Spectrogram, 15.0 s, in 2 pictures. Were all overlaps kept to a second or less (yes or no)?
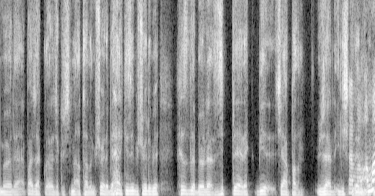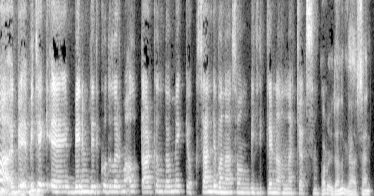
no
